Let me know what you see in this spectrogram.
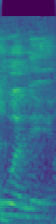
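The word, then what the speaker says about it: Rouanet: Ruaner.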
